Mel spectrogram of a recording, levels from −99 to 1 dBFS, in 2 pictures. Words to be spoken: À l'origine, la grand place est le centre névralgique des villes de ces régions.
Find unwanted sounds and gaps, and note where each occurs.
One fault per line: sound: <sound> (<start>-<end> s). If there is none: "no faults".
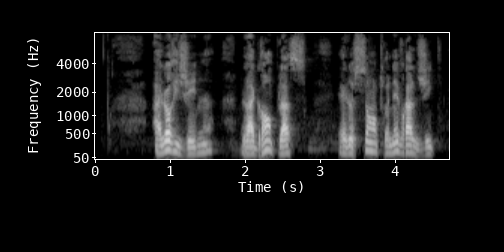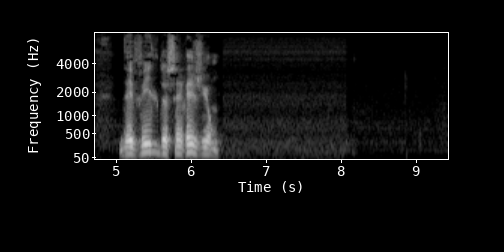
no faults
